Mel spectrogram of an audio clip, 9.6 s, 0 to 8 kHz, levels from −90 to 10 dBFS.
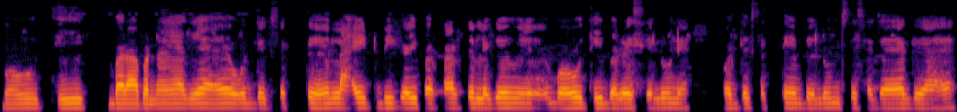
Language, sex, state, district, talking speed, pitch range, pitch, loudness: Hindi, male, Chhattisgarh, Raigarh, 200 wpm, 125-130 Hz, 130 Hz, -20 LUFS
